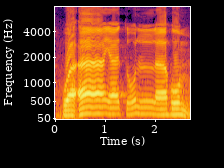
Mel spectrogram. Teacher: masukkan tanwinnya tun langsung ke lam sehingga suara n-nya hilang langsung masuk ke lam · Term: idgham bila ghunah, idgham bila gunnah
